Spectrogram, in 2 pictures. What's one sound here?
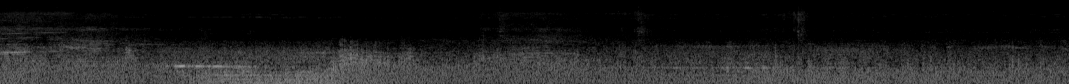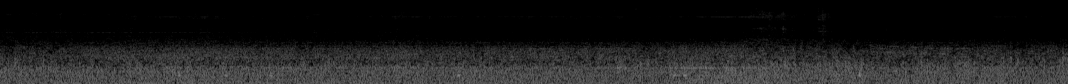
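A scooter engine hums steadily while riding.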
